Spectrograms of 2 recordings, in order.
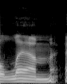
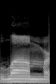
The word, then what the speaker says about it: LM: but it was Lunar Excursion Module, LEM, was very obviously called the LEM. And that's why, even though it's the LM, everybody pronounced it LEM, not LUM or LIM or whatever. It was always the LEM.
